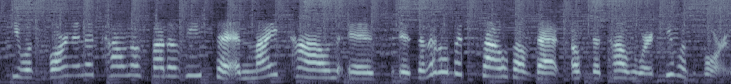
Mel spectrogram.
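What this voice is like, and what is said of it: Speaks with a foreign accent. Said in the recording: “a sexy accent... my accent”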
